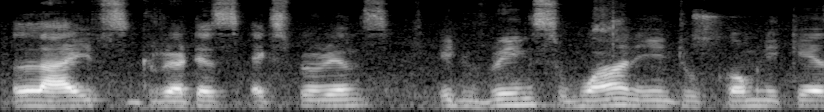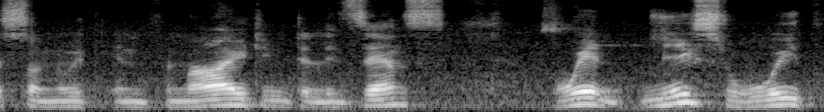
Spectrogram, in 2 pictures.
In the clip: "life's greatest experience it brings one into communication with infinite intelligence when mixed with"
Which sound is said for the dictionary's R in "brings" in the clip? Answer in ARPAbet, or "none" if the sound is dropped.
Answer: none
